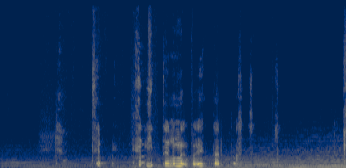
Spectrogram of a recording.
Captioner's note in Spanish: llora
